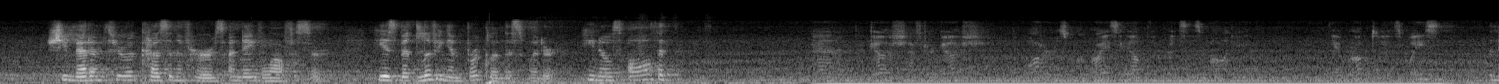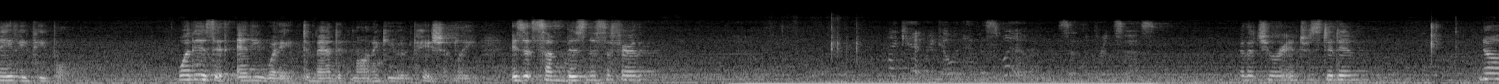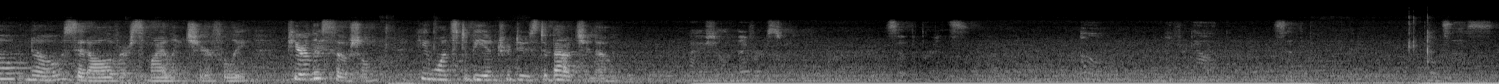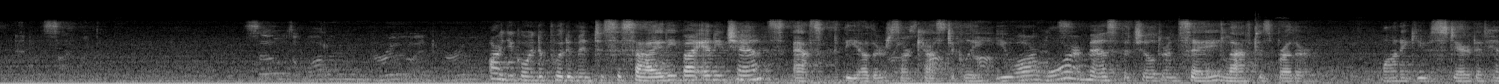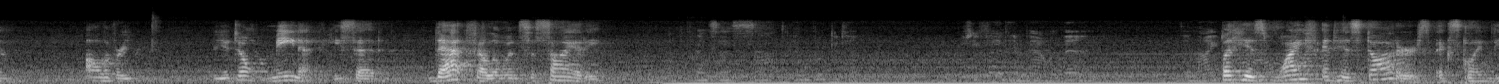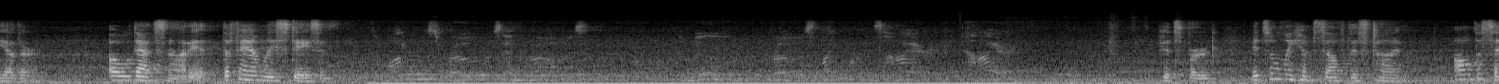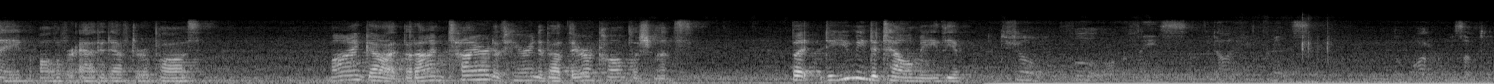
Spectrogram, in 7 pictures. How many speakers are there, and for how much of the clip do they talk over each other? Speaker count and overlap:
2, about 3%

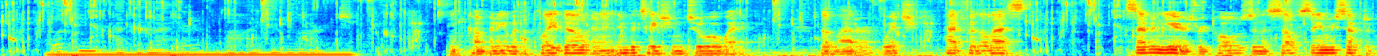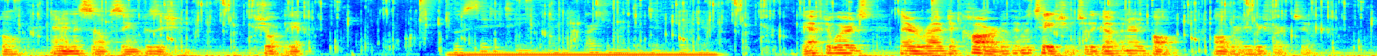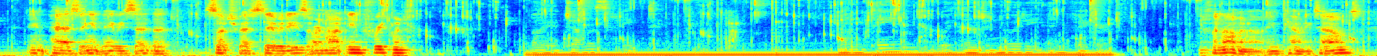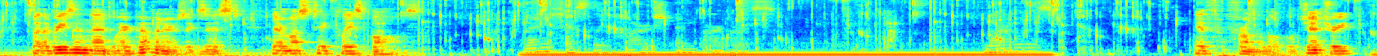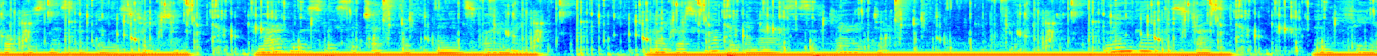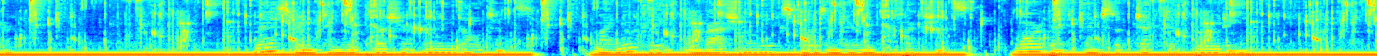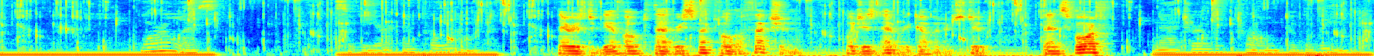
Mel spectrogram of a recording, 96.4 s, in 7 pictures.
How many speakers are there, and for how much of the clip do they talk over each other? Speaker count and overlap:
2, no overlap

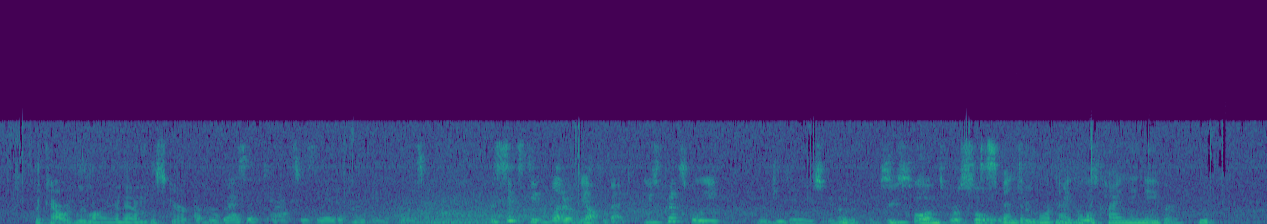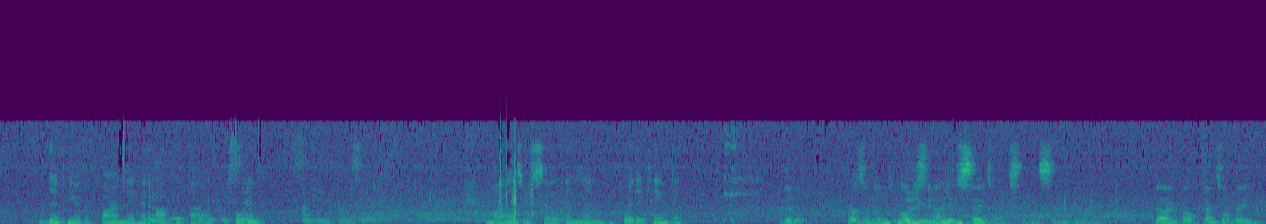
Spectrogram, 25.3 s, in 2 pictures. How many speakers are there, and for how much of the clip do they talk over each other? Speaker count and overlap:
6, about 18%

